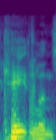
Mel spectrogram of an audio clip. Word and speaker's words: Catelyn: Now, what about Catelyn Stark? – Mm-hmm. – Actually, remind me. I just don't know the first name. – Okay. They pronounce it Catelyn.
